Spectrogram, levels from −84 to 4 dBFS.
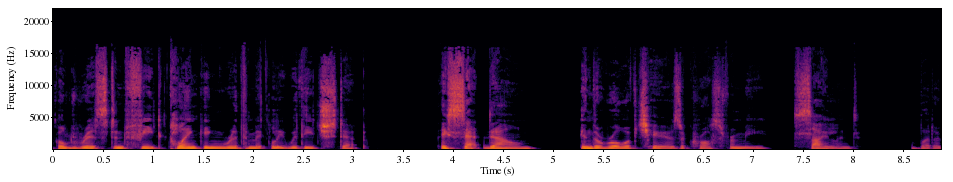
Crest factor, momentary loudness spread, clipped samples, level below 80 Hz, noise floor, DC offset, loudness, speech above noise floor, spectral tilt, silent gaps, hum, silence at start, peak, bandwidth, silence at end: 18 dB; 15 LU; under 0.1%; -64 dBFS; under -90 dBFS; under 0.1%; -30 LUFS; over 60 dB; -4.5 dB/octave; 3.32-3.84 s, 4.93-5.27 s, 7.26-7.40 s, 8.15-8.58 s; none; 0.05 s; -12 dBFS; 16.5 kHz; 0 s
